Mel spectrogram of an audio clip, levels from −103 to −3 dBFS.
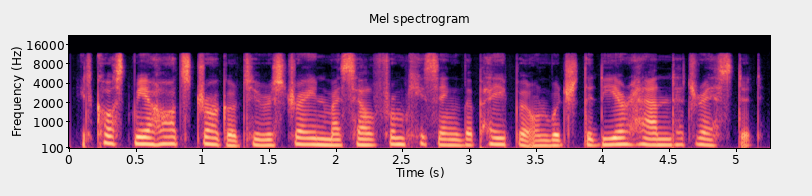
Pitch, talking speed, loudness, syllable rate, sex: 210 Hz, 230 wpm, -18 LUFS, 5.1 syllables/s, female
